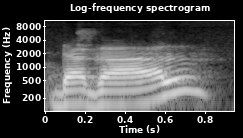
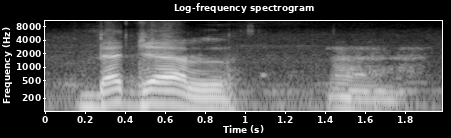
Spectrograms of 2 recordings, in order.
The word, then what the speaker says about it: Dajjal: Kita lihat, ya, dagal, degel, dalam bahasa Arab. Itu bacanya apa, Bang Ali? Bang Ali coba dibacakan. Dajjal. Lu mau baca kiamat. Oh, nggak apa-apa. Nah. Dagal, ya. Dalam bahasa Arabnya apa? Dajjal.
